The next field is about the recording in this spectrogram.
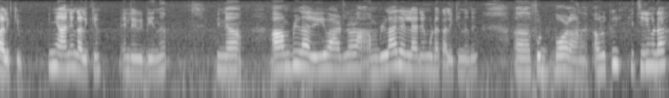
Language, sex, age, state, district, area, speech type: Malayalam, female, 18-30, Kerala, Alappuzha, rural, spontaneous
